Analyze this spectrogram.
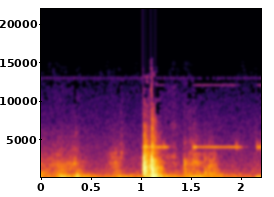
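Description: An oven door thumps shut.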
